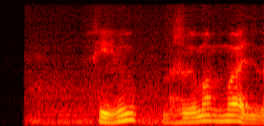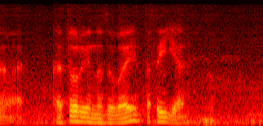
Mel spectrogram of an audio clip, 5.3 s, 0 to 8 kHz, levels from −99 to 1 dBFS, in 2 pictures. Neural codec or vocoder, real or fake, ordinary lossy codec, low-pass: codec, 16 kHz, 0.8 kbps, ZipCodec; fake; AAC, 48 kbps; 7.2 kHz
